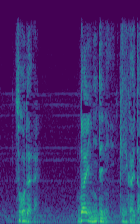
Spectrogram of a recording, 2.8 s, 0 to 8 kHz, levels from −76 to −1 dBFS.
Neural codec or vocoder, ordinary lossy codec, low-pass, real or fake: none; none; 7.2 kHz; real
